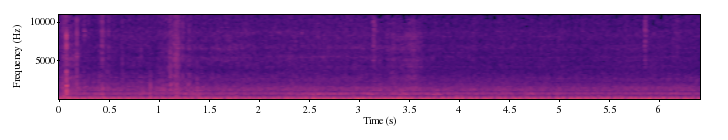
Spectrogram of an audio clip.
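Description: Steady low rumble of motor vehicle engines running, with a couple of faint clicks near the start.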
